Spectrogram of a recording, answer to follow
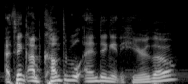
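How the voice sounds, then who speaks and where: A man giving animated, slangy, sometimes profane reaction commentary as host of a read-along. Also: a little high, quick pace. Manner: casual, slangy, profane, excitable. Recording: background music under voice. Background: music.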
